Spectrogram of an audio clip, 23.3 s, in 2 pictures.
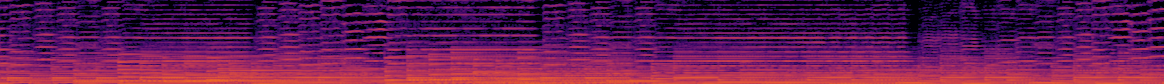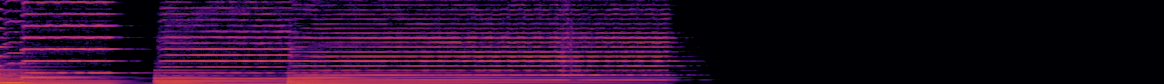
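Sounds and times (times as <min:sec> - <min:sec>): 
violin nocturne in D flat: 0:00.0 - 0:18.4.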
